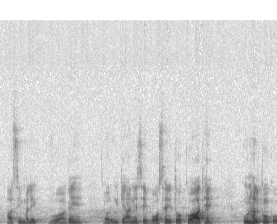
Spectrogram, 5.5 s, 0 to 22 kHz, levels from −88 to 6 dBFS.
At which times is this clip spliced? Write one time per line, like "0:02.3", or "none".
none

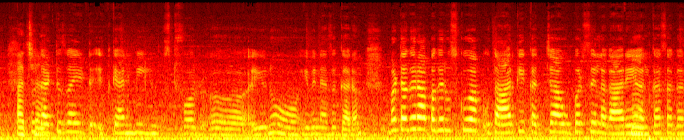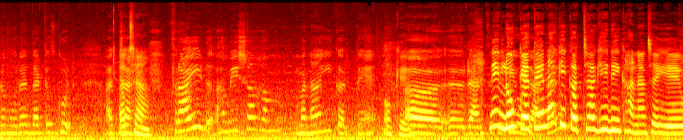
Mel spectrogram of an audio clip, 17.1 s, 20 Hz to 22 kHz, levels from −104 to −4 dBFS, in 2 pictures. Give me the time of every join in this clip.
none

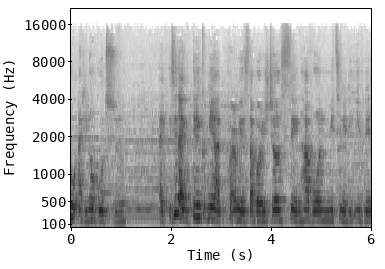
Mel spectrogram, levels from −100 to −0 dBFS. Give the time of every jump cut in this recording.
none

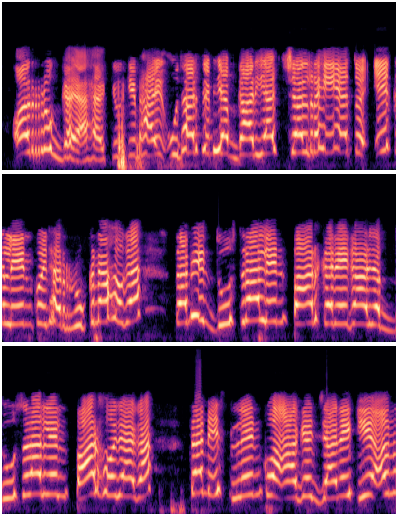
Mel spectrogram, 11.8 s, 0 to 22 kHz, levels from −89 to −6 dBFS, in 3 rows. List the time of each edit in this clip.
none

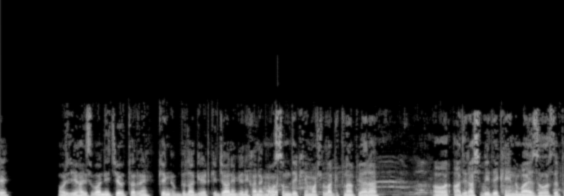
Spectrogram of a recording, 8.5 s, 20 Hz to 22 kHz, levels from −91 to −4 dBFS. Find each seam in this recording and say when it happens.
0:04.1

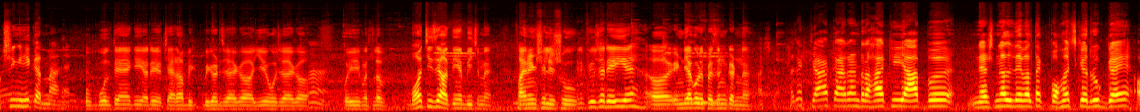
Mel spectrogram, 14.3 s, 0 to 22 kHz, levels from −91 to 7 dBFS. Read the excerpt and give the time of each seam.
0:01.2
0:07.3
0:10.0

